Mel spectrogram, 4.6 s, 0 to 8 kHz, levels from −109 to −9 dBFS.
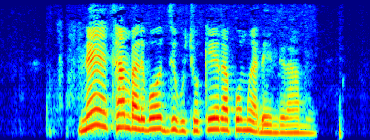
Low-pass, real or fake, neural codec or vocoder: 7.2 kHz; real; none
